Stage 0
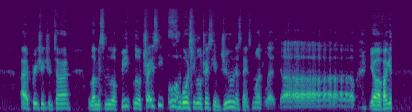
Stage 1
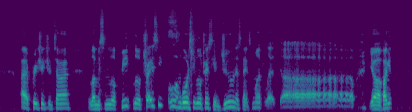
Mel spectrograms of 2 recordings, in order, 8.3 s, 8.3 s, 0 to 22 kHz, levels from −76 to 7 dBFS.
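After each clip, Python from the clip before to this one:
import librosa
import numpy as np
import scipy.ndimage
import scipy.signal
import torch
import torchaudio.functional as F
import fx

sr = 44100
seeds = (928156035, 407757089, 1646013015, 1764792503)

y = fx.end_taper(x, sr, db_per_s=570.0)
y = y * librosa.db_to_amplitude(-8.5)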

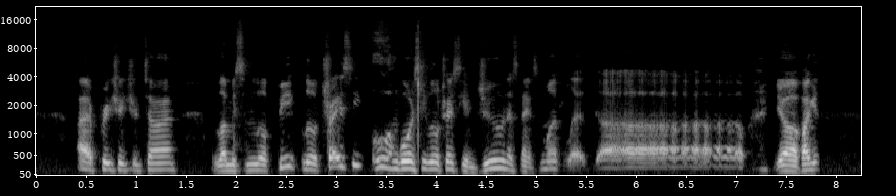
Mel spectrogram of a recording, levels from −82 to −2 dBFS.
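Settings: y = fx.high_shelf(x, sr, hz=2100.0, db=-10.5)
y = y * librosa.db_to_amplitude(4.0)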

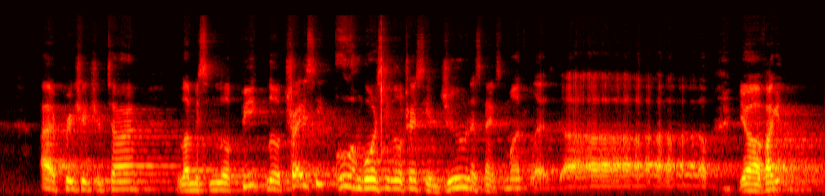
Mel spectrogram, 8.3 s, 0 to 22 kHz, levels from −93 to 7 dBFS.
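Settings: y = fx.rev_plate(x, sr, seeds[0], rt60_s=2.0, hf_ratio=0.3, predelay_ms=0, drr_db=10.0)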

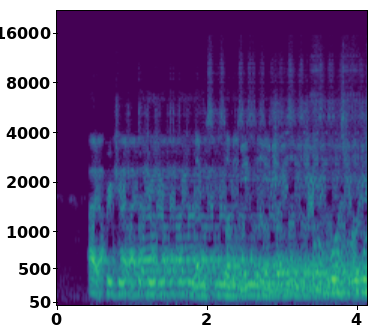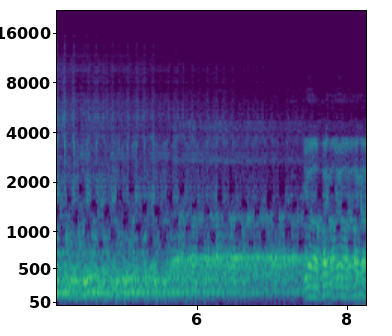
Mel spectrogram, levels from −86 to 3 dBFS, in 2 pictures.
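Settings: y = fx.reverse_delay_fb(x, sr, ms=265, feedback_pct=82, wet_db=-4.5)
y = fx.echo_feedback(y, sr, ms=412, feedback_pct=38, wet_db=-3.5)
y = fx.filter_held_notch(y, sr, hz=12.0, low_hz=850.0, high_hz=1800.0)
y = y * librosa.db_to_amplitude(-3.0)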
